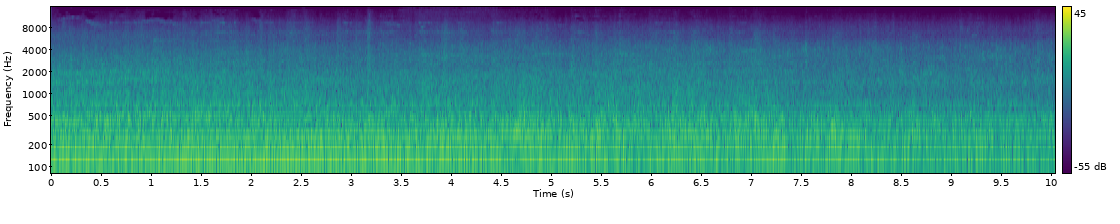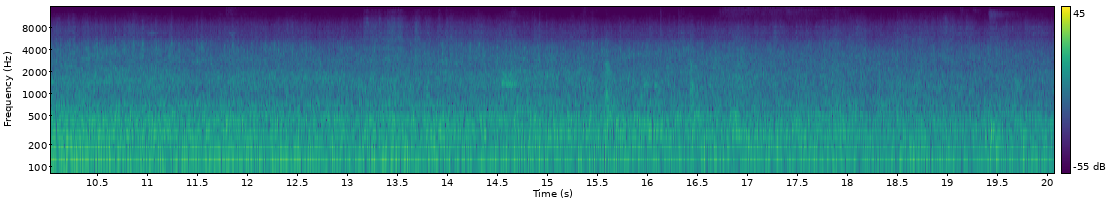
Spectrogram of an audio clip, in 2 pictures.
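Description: Freight train of covered hoppers and tank cars rolling past close by: steady wheel-on-rail noise of the passing cars, gradually getting quieter.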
